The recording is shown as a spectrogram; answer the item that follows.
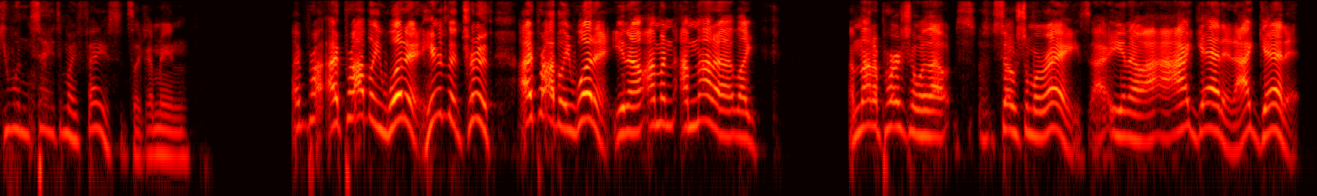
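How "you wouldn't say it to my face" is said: stung, hurt, offended, wounded tone. Mocking a rival who is hurt by an insult: imitating hurt Chad. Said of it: "He's so hurt by it. He's like".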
